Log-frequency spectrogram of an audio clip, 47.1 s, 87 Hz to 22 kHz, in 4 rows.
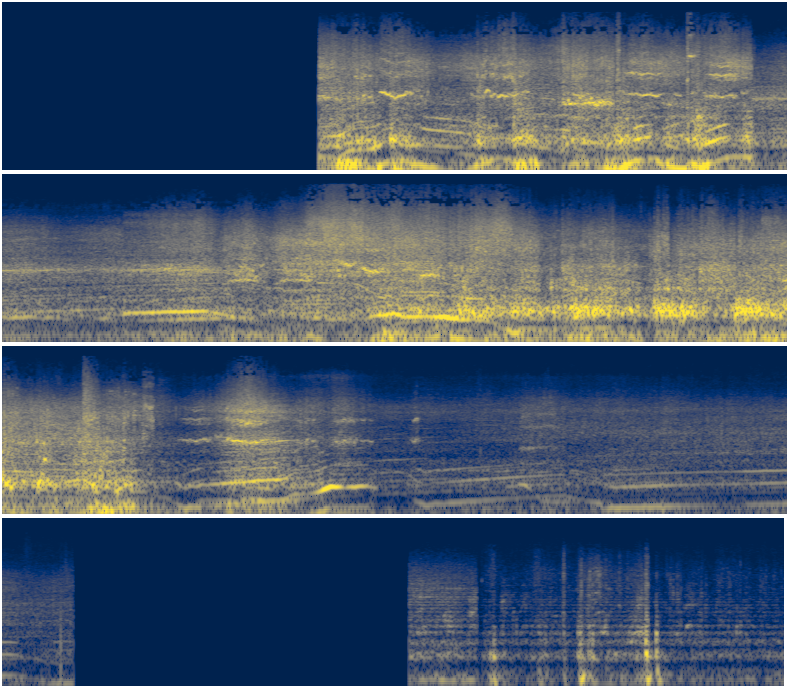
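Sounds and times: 
getaway car tires squealing: 4.8 - 33.9
getaway car engines roaring: 4.8 - 36.4.

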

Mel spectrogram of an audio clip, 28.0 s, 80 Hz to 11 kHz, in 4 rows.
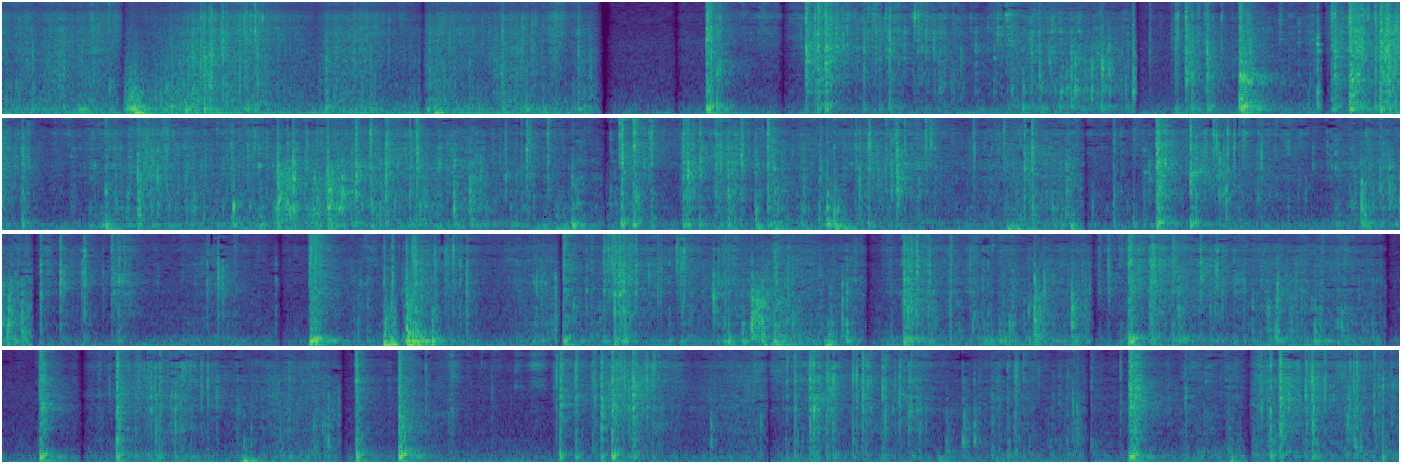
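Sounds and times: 
crackling crunches and snaps of crushing: 0.0 - 27.9.

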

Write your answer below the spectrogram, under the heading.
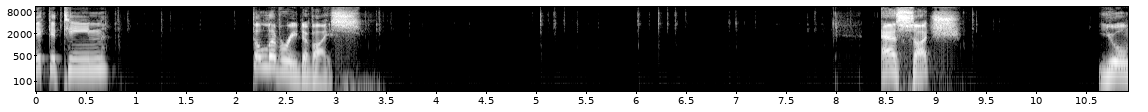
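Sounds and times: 
speech: 0.0 - 0.9, 2.2 - 3.3, 8.4 - 9.3, 10.6 - 10.9
typing on a computer keyboard: 0.0 - 2.2, 3.2 - 8.4, 9.2 - 10.6.

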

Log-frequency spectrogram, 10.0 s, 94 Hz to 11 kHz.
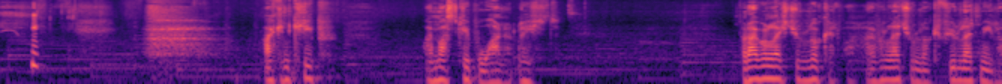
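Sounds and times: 
speech: 0.3 - 0.6, 2.6 - 3.4, 4.2 - 5.6, 7.4 - 10.0
heavy breathy exhaling: 0.6 - 2.5, 3.4 - 4.1, 5.7 - 7.4.

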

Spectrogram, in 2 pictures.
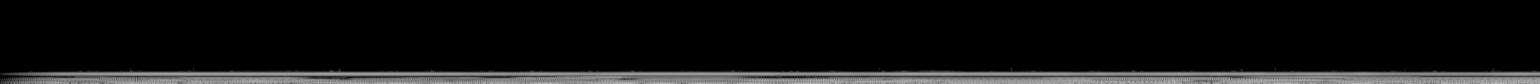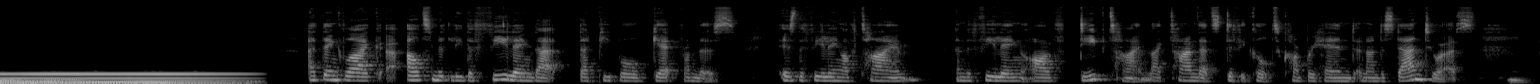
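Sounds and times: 
low electronic sine-like tones from sound-art singing rocks: 0.0 - 18.1
speech: 18.7 - 30.7.

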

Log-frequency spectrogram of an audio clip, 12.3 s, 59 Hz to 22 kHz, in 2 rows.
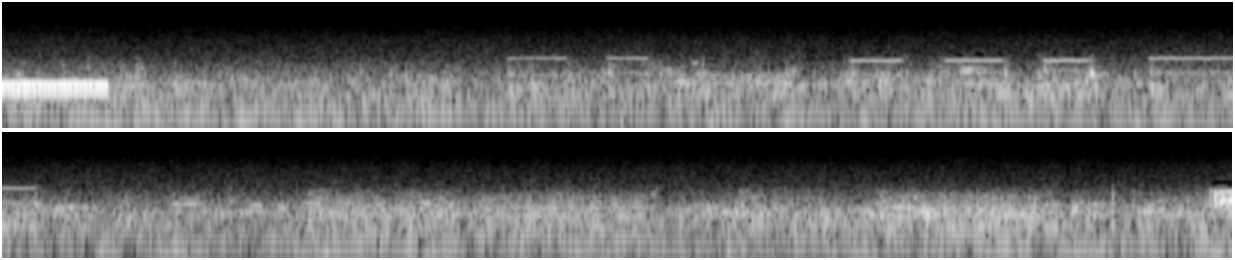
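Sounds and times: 
low steady hum: 0.0 - 12.3
dual-tone beeps of a touch-tone phone keypad dialing in a phone booth: 4.3 - 6.4.

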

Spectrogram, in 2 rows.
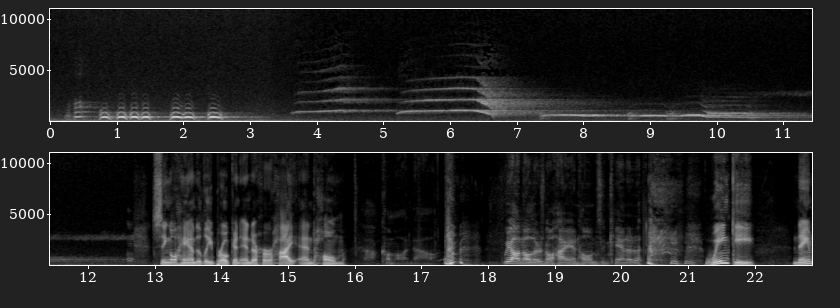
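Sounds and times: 
owl hooting: 0.2 - 12.7
long drawn-out tonal wails: 3.6 - 12.6
speech: 13.0 - 15.9, 18.3 - 22.8.

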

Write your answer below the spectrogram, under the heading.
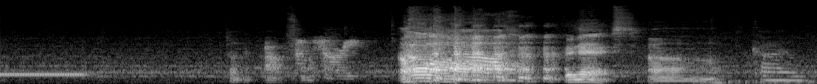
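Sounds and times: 
phone ringing tone as a steady electronic hum: 0.0 - 0.9
speech: 2.3 - 8.1
laughter: 4.0 - 5.8.

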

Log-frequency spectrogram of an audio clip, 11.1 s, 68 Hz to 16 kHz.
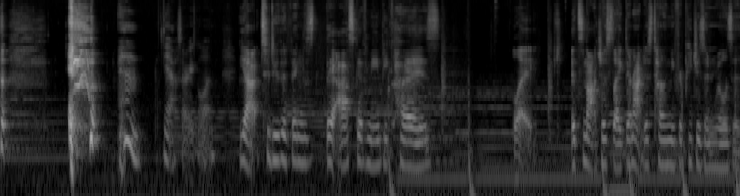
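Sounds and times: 
speech: 0.0 - 0.4, 2.5 - 6.7, 7.7 - 11.1
person coughing: 1.0 - 2.2.

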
